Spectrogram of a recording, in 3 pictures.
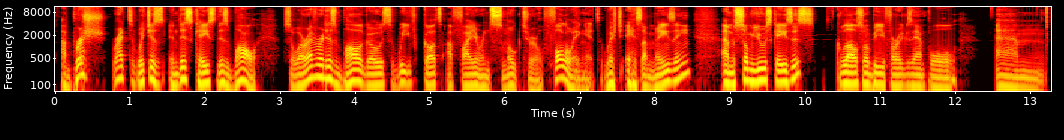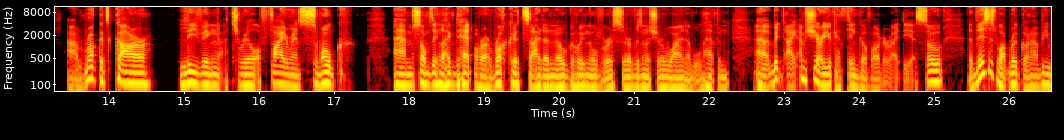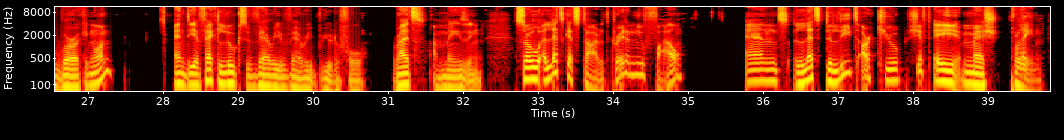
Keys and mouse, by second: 1.3 click, 26.4-29.1 drag, 29.8 space, 32.8 ctrl+space, 33.1 ctrl+s, 33.8-35.7 drag, 37.3 Delete, 37.8 shift+a.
